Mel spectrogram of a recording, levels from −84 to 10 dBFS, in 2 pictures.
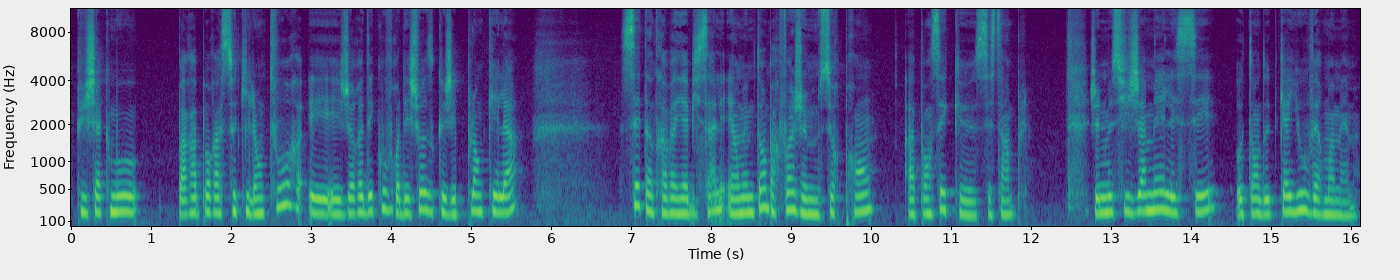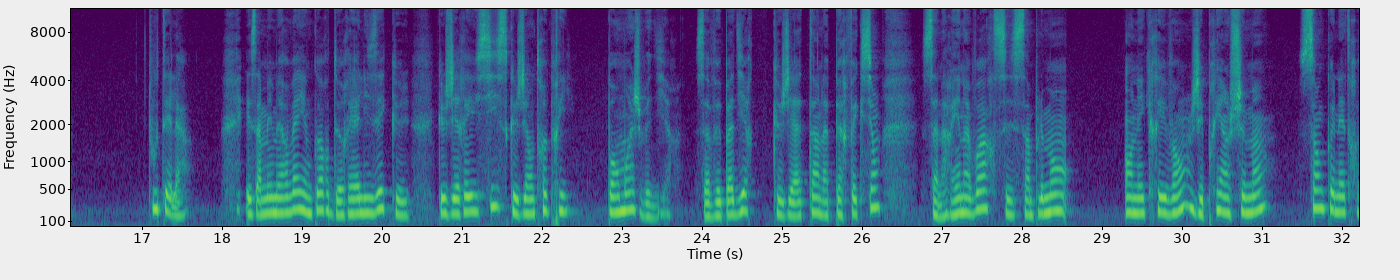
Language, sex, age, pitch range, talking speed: French, female, 20-39, 175-215 Hz, 175 wpm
